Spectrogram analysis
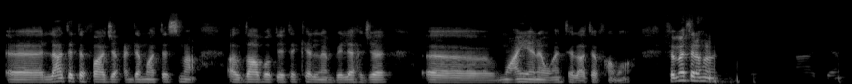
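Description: Man teaching slowly, then explaining quickly. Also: mid-range voice, fairly bright tone, rough recording. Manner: slow, drawn-out repetition when modeling phrases; quick and explanatory between examples. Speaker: language teacher. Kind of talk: teaching lesson.

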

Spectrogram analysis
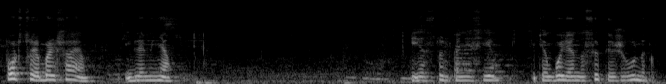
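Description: A woman's voice: mid-range voice, steady tone, unhurried, mellow, slight background noise. A middle-aged woman chatting casually in a cafe during a mukbang, chewing while she talks. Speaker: vlogger. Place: cafe indoors.

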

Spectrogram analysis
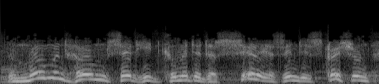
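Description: An actor playing a loyal, genteel doctor who politely recounts a detective's case in a radio drama. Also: male voice, sits high, sing-song, normal speed. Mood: reflective narration. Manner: polite, storytelling. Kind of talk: 1970s radio drama narration and acting. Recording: tinny old radio broadcast, music behind.

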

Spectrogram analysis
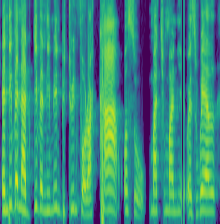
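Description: A woman's voice: a little high, moderate pace, fairly bright tone, no echo, studio quality. A middle-aged woman with a Kikuyu Kenyan accent, telling a personal story in a dramatic, emphatic way on a headset mic. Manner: dramatic, emphatic, with rhetorical questions. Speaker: vlogger telling own life story. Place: home kitchen, indoors.

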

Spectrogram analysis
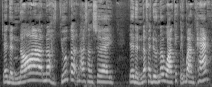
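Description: A woman host from Vietnam chats in a casual gossip commentary style. She sounds indignant and talkative, often turning to speak straight to her viewers. Her voice sits a touch higher than most women's. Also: fast talker, fairly bright tone. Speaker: channel host.

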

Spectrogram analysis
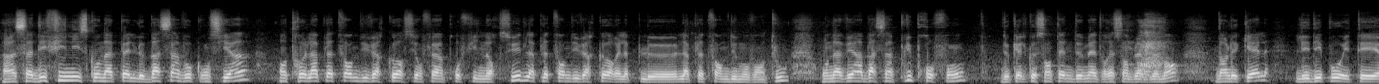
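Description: A middle-aged man delivers a university-style geology lecture with slides, steadily listing place names while using lots of fillers and correcting himself. His voice is medium-pitched, brisk and warm, with a little hiss or hum. He's in a large indoor lecture hall with blackboards, picked up by the room mic of a distant camera.

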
